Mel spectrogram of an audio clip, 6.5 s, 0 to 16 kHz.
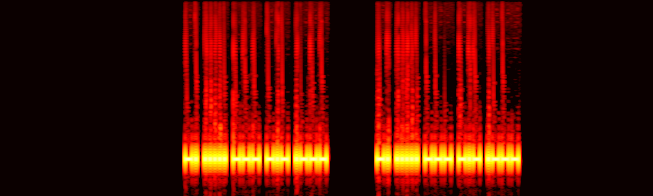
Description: Morse code, heard as a keyed tone, about 51 wpm, 700 Hz. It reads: N5OKJ N5OKJ
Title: USA Call Signs - 5 Characters - Repeated 2x - 50wpm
